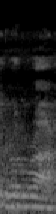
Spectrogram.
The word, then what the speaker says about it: Rungrat: Rumrod," I said. "You pronounce my name correctly.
